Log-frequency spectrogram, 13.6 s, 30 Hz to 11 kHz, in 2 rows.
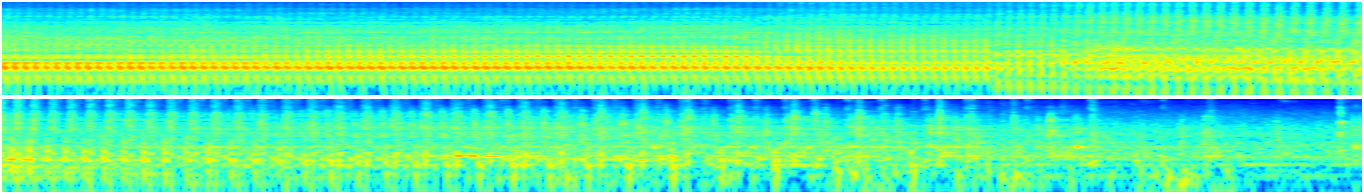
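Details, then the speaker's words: Universal 2500 W generator, revived after 5 years with cleaned points, running with a drill as load: steady even beat, no sag or hunting when load comes on; normal running under load. "That's how it should be running. Doesn't even notice it really. Just a little bit."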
